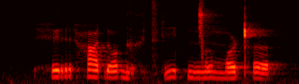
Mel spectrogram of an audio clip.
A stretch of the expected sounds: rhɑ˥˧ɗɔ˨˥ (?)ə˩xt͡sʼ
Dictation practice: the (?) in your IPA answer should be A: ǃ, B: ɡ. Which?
B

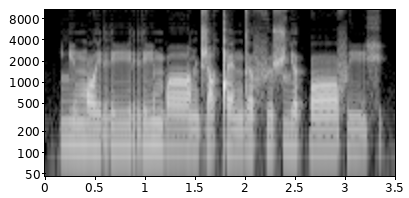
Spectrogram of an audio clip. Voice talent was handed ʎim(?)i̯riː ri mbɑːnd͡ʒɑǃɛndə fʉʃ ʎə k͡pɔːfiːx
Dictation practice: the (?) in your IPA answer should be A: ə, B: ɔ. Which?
B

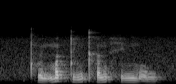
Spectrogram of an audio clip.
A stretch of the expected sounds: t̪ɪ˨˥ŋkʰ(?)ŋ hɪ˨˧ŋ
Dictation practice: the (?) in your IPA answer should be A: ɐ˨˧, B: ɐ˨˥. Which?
B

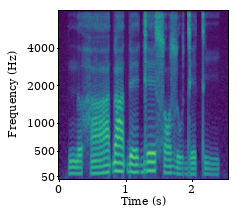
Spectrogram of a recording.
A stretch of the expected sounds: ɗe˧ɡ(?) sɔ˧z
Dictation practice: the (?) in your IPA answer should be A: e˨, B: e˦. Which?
B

